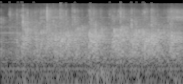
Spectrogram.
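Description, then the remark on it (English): An audience breaks into steady applause, a dense wash of many hands clapping at once that holds at an even level throughout, with no voices rising above it. “Let's give these guys a clap.”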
